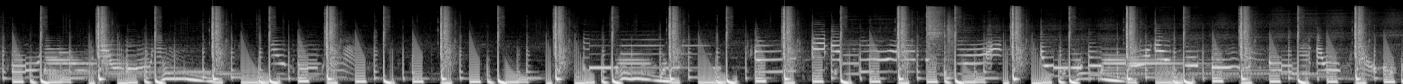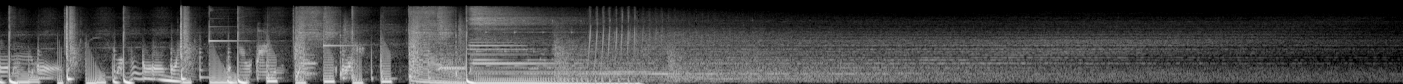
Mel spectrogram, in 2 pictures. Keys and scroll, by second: 1.4 ctrl+z, 3.0 4, 11.3 ctrl+d, 11.4 Escape, 16.1 3, 16.6 ], 17.3 4.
